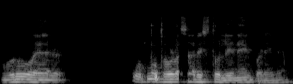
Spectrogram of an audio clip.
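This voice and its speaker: A man's voice: lowish voice, fairly even intonation, fairly quick, mellow. A man hosting a casual podcast chat as a dating coach, telling stories from his own life in a Hindi and English mix and laughing often.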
